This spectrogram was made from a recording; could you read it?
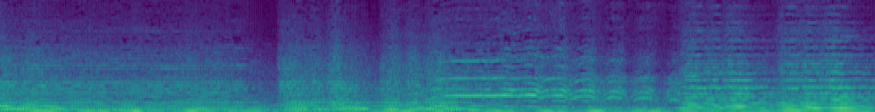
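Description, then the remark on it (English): A horse neighs loudly, a long, quavering whinny that wavers in pitch and carries on for several seconds, with no one talking over it. “Release the horses!”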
